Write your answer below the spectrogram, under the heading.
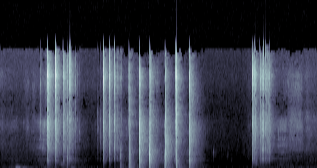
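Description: Sharp clicks and crackles from a chocolate-topped biscuit bar being handled and its hard candy-coated chocolate pieces picked off: a short cluster about a second in, then a quick run of about eight clicks, and another short burst near the end.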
